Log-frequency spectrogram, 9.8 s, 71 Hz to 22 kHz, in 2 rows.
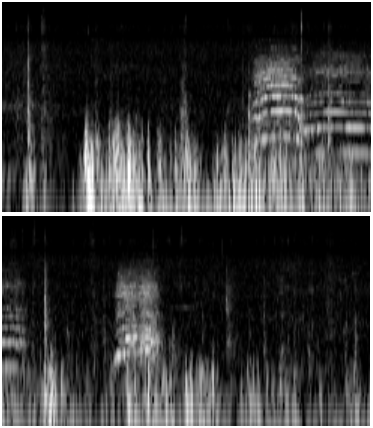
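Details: Goat kids of two teams playing together in a farm's exercise yard, Japan, June 2023; two bleats, the first long and wavering, the second short, over heavy low rumbling and scuffling.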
